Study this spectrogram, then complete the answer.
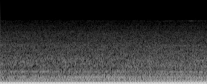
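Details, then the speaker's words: Barn-find Mazda Miata petrol four-cylinder, running on its own fuel: steady, even low idle pulse with no knocks or misses; it pumped 30 pounds while cranking, judged healthy. "oh I can tell you when when you were cranking it with the starter it was pumping 30 pounds yeah"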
